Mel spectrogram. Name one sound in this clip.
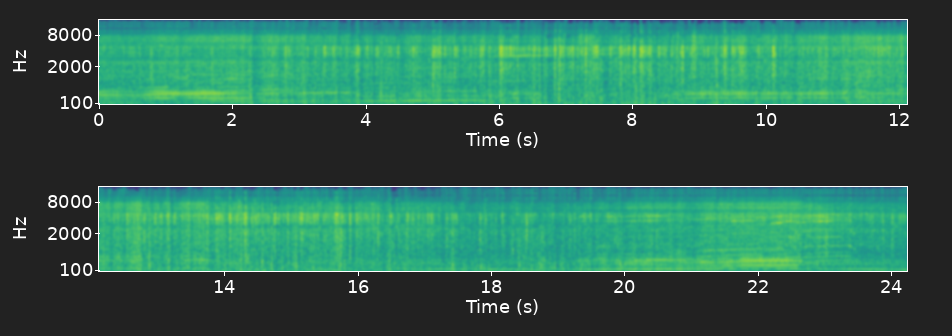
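A car engine roars loudly, revving up and down through the gears.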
